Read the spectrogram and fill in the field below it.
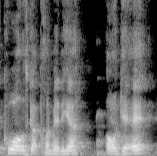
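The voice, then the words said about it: Bad put-on Australian accent. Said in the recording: “you got the Australian going ... the horrible, impersonations”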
